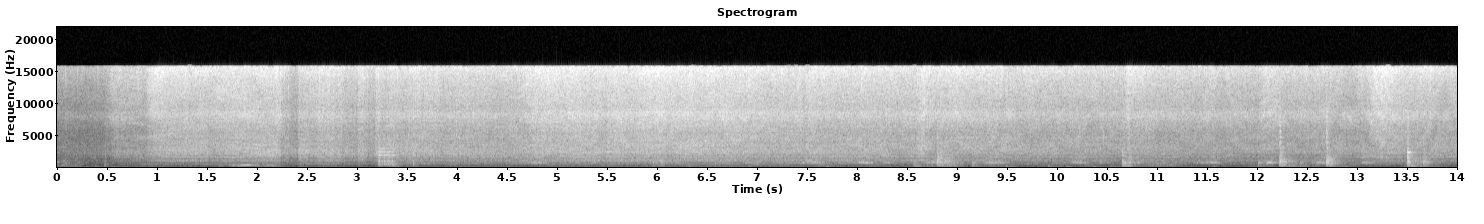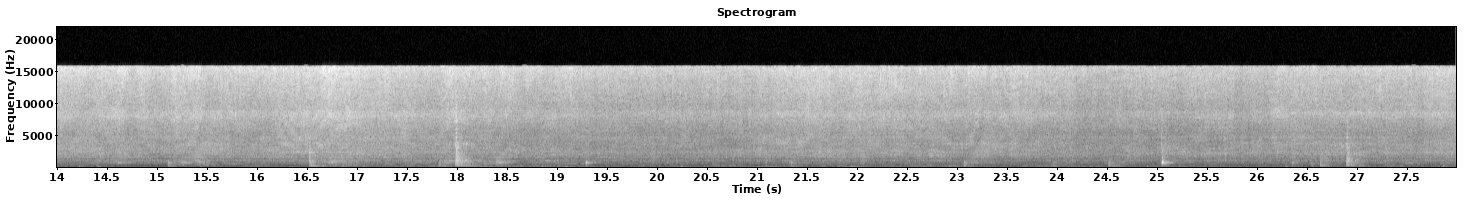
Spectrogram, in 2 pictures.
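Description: Masala paste of onion, ginger-garlic and tomato sizzling in oil in a nonstick kadai while a wooden spatula stirs and scrapes it, with scattered sharp clacks of the spatula against the pan. The sizzle jumps up about a second in and slowly fades after that.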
